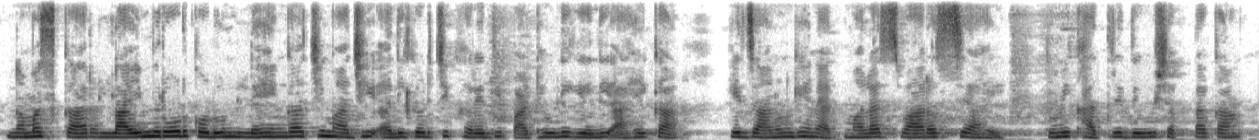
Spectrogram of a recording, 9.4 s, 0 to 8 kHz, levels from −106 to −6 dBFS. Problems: constant background noise, continuous background conversations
